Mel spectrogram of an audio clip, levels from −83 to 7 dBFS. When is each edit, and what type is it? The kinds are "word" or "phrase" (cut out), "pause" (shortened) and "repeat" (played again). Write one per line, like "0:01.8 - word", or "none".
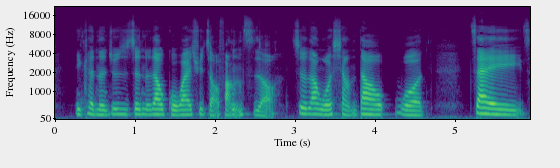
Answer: none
